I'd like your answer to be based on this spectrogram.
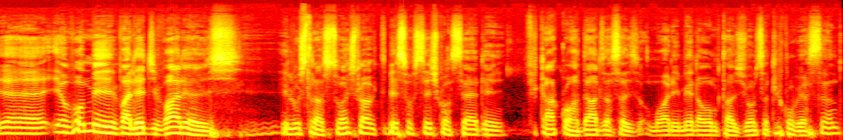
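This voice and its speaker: A man's medium-pitched voice with a Rio de Janeiro accent, a dark, mellow tone, lively intonation and a moderate pace. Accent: Carioca Brazilian Portuguese. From Brazil, Rio de Janeiro. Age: 70s. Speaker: lecturer, retired naval officer. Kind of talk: lecture. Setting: stage with audience. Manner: casual, joking.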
